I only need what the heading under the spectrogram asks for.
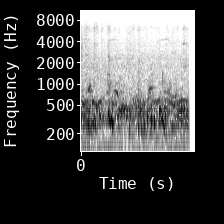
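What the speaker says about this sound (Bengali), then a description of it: "মাশাআল্লাহ খুবই ইউনিক কালারের একটা কবুতর" A red bar pigeon, one of a range of local and foreign fancy pigeons up for sale, coos in a steady, rolling series of low notes, close and fairly loud, with no talk, ending abruptly.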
